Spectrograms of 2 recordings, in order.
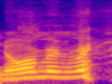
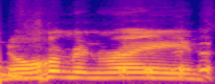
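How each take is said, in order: First: Norman Reigns echoed high and loud through a laugh; delighted laughing repeat. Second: A hint of the grandma voice, slow; echoing grandma. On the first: Real, not acted. Cohost echoes the nickname, cracking up laughing. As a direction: savor the joke, louder and higher. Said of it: "I shit myself". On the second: Cohost repeats grandma's mispronunciation, slowly. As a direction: savor the nickname. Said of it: "That's what I'm calling him".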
